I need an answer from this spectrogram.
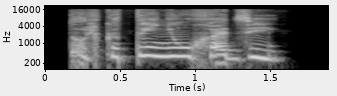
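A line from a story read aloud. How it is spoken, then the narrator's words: Speaking through sobs. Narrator (Russian): в ответ произнесла Хейли сквозь всхлипы, продолжая плакать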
